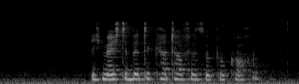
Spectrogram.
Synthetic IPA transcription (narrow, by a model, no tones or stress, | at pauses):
ʔɪçmœçtəbɪtəkʰaɐtʰɔfl̩zʊpəkʰɔχn̩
